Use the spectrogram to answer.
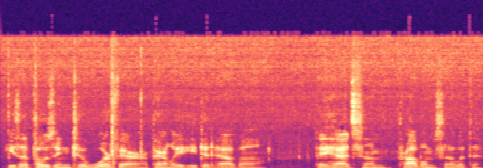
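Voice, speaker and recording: A man reading poems aloud informally and musing on them in a halting way, often repeating lines. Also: fairly low pitch, creaky, a little mellow. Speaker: poetry reader and commentator. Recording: noisy amateur recording.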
